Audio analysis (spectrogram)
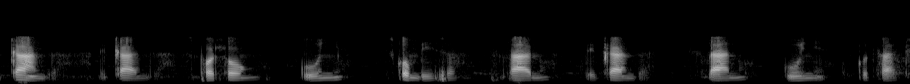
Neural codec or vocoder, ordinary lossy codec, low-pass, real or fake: none; AAC, 32 kbps; 3.6 kHz; real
